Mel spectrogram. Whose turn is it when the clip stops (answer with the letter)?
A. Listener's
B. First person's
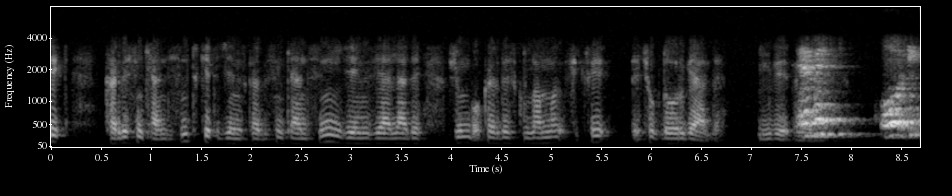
A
